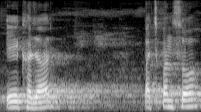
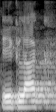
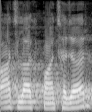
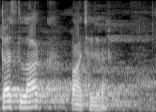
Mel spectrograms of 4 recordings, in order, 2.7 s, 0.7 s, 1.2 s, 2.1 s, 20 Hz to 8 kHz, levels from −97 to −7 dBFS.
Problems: background sounds at intervals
